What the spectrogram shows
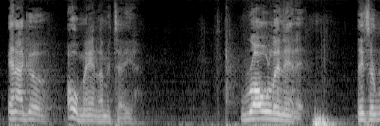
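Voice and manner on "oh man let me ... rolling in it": mock boasting. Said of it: "boasting to curious friends".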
